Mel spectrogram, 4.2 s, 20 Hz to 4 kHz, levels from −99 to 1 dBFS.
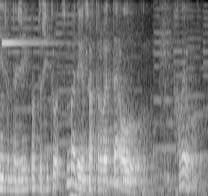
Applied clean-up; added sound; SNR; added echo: none; Glockenspiel; 14 dB; none.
